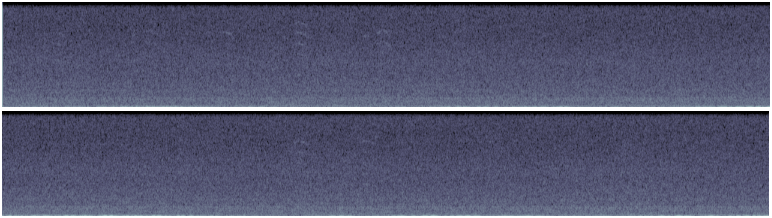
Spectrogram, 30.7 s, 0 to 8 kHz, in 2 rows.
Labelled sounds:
5.8	6.1	Pacific white-sided dolphin, 5.5 to 5.8 kHz

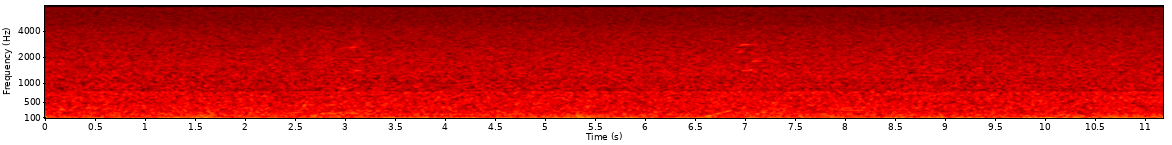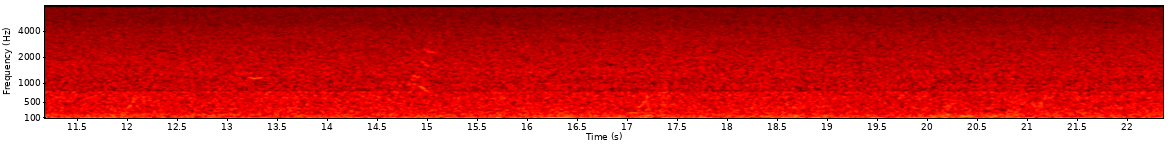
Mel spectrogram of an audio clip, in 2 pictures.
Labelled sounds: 14.8	15.1	humpback whale, 2.2 to 2.5 kHz

